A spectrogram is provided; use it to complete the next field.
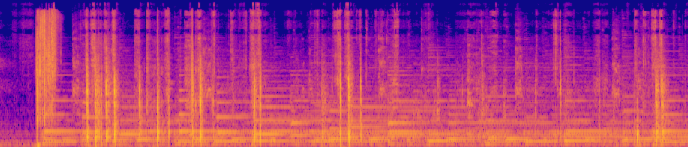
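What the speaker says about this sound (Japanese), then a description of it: "まずはセロリ、人参、玉ねぎを細かく刻んでいきます。" Celery, carrot and onion being finely chopped with a knife on a board: a loud first strike, then quick, irregular near taps and clusters of cuts, with a faint tonal hum underneath.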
